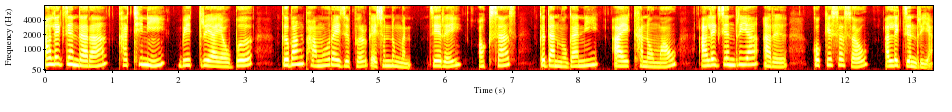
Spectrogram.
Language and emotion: Bodo, neutral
